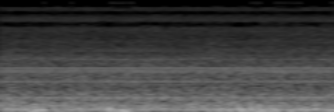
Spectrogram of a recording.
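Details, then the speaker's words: Home AC outdoor unit after replacing capacitor and contactor, which fixed compressor and fan not running (AC not cooling): steady, even low hum from compressor and fan, no clicks, buzzing or rattles; running normally. "the compressor kicked on in the back and then I went ahead and shut it back off and as you can hear everything seems to be working just"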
